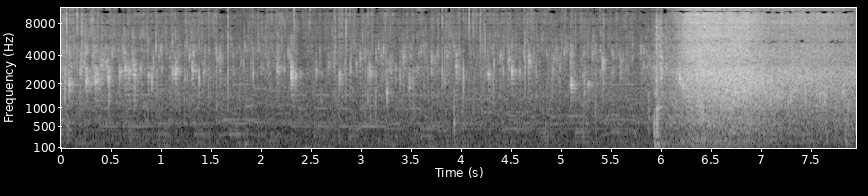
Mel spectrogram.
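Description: Water splashing and trickling with many small sharp crackles, then about six seconds in a sudden loud rush of water that slowly eases off.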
